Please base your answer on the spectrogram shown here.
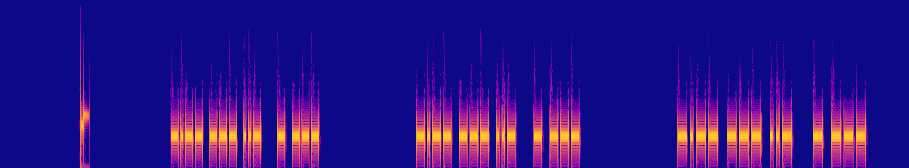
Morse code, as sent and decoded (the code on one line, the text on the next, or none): -.-- --- ..- / - --- / -.-- --- ..- / - --- / -.-- --- ..- / - ---
YOU TO YOU TO YOU TO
